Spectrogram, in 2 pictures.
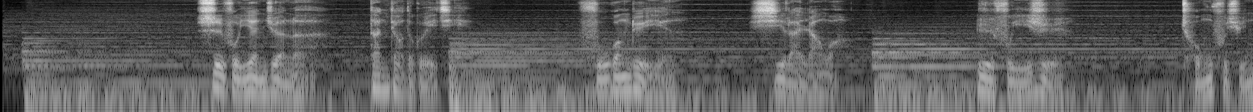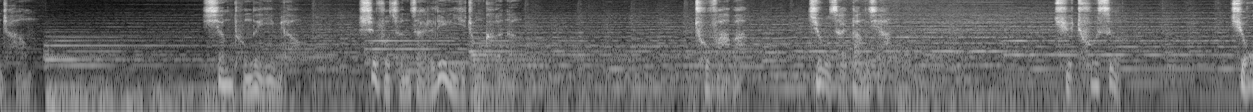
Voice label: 男国 其他 微电影; 出发

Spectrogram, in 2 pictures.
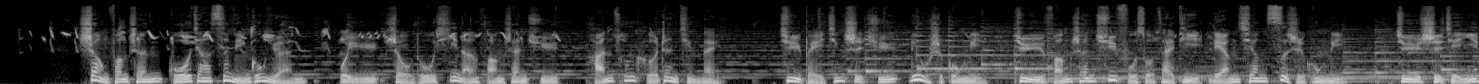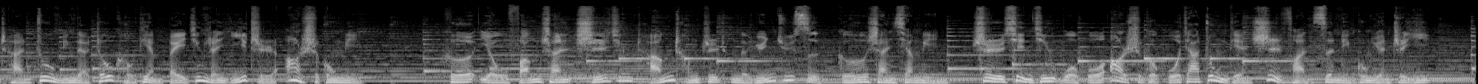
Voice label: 专题 政府 年轻; 上方山

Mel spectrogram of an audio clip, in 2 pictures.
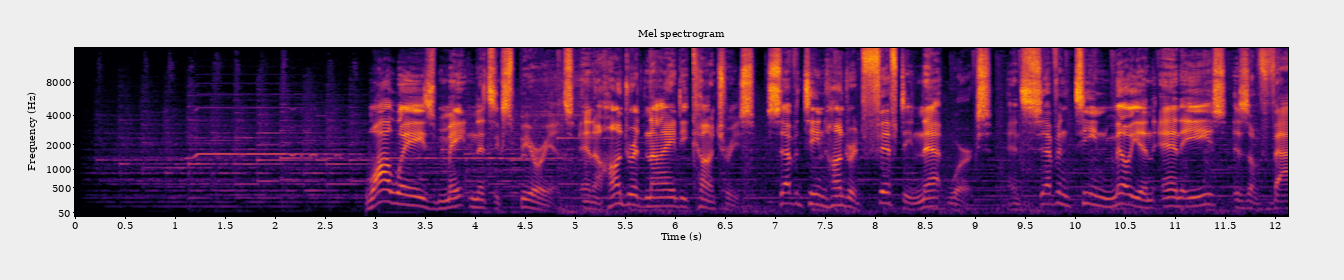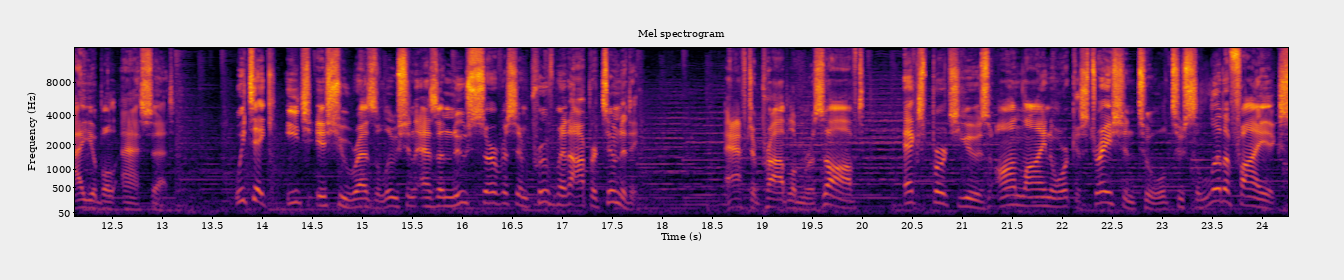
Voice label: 外籍男英 外语 美式英语 科技; 华为

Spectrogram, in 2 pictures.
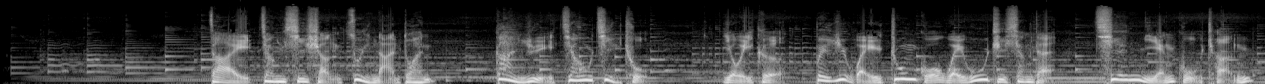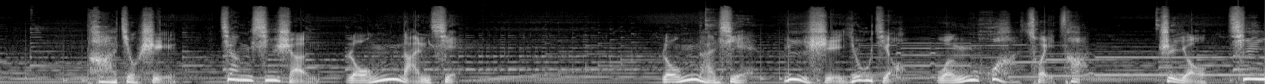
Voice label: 宣传片 旅游 舒缓, 男国; 小武当山

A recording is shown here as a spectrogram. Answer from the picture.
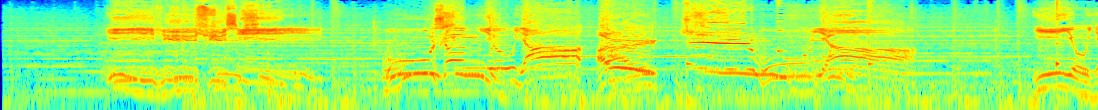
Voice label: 朗诵 大气朗诵, 女

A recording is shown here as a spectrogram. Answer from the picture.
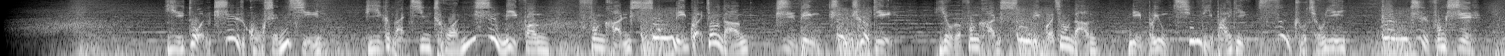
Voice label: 广告, 电购, 医药; 医药炒作风寒双离拐胶囊

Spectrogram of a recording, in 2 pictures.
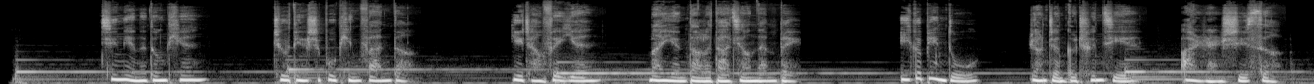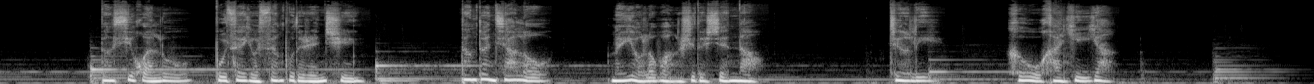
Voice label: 旁白 疫情 独白, 女国

